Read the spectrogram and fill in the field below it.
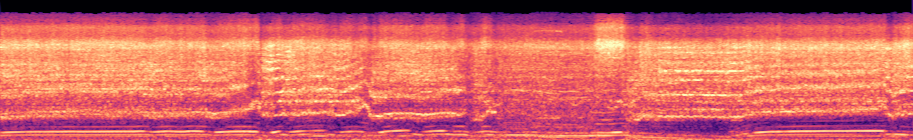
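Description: A car engine roars loudly from inside the cabin, its revs rising and falling sharply.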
